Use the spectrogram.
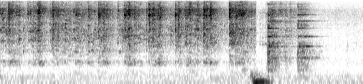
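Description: A spoon clinks and scrapes steadily around a bowl of warm milk, with a dull knock near the end.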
